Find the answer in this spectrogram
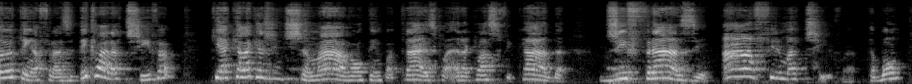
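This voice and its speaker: A woman teaching grammar in a patient, explanatory way, checking in with her students over and over. Her voice sits fairly high and swings widely in pitch. A faint hiss of background noise sits under the recording. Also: fairly bright tone. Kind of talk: screen-recorded grammar lesson. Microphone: computer mic at home screen recording.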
